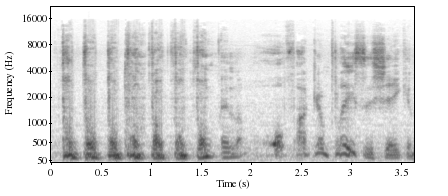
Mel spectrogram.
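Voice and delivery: rhythmic helicopter blade thumps; mouth-made helicopter rotor noise; imitated rotor thump. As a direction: puff out steady chopper beats. Imitates rotors over his head.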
